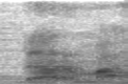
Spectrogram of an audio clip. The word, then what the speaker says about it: Dharma: Huruf A yang terdapat pada akhiran kata Dharma akan dilafalkan sebagai A seperti pada diucapkan pada kata acara, doa, lupa, dan sebagainya. Apabila menggunakan 1 huruf M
